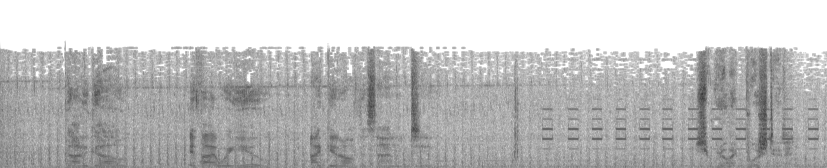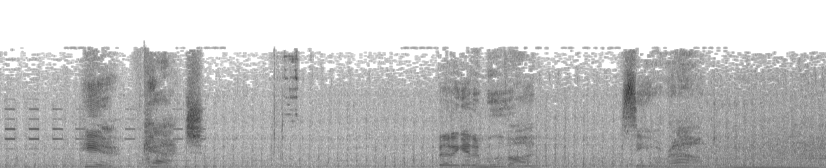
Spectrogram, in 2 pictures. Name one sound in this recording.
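A young woman speaks calmly and teasingly.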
